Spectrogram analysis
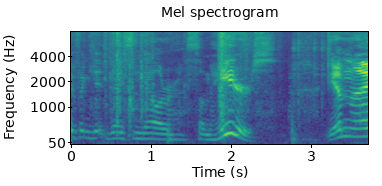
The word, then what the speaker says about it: Kneller: Bowman's Best U for Jason Kneller. The K is silent.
